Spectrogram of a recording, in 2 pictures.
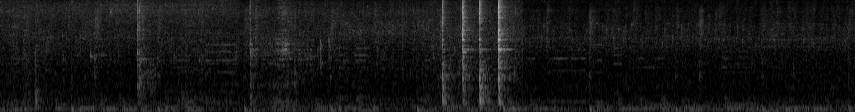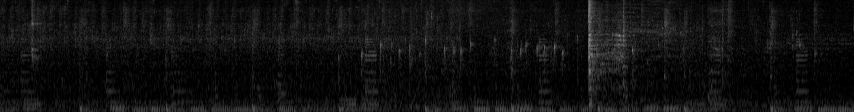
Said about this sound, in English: Fry them until they have a golden color on each side.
